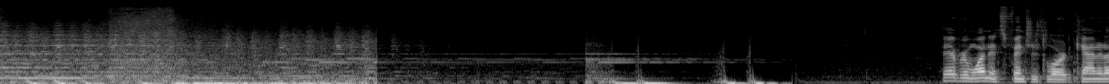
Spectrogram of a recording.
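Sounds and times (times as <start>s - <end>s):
low heartbeat-like thumps: 5.9s - 7.9s.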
